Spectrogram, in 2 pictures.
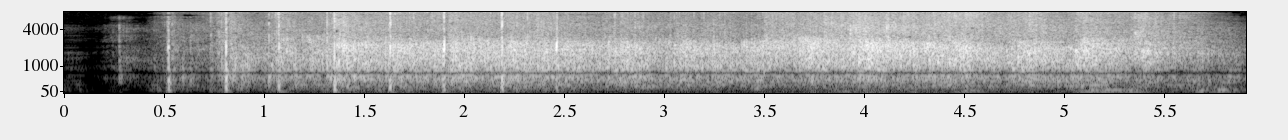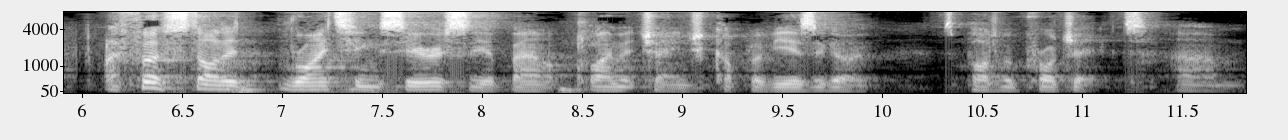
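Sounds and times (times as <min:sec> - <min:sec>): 
audience applause welcoming a speaker: 0:00.6 - 0:05.9
speech: 0:06.2 - 0:11.8.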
